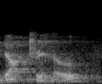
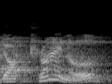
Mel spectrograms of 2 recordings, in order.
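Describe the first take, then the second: First: It is said with an American pronunciation. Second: It is said with a British pronunciation.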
